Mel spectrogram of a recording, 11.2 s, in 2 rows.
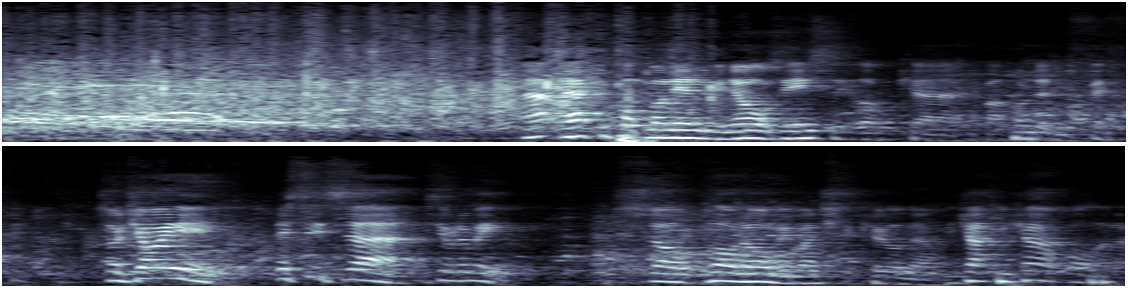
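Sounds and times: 
laughter: 0:00.0 - 0:01.9, 0:04.6 - 0:10.3
audience applause: 0:00.0 - 0:03.7
speech: 0:02.6 - 0:04.3, 0:05.0 - 0:11.2.

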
